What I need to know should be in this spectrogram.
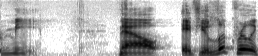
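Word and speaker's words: μ: and then after lambda we have the letter me me now me basically looks like a lowercase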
